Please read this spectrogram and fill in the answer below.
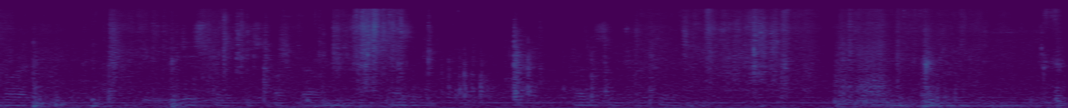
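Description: Quiet room tone with a steady low hum and scattered faint knocks and rustles of movement.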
